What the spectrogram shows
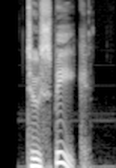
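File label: "to speak", English, male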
